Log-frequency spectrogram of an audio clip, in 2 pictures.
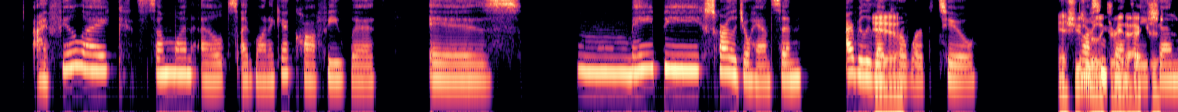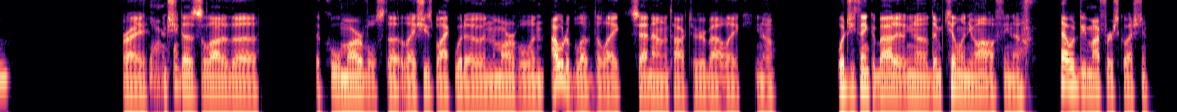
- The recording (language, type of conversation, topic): English, unstructured, Which actor would you love to have coffee with, and what would you ask?
- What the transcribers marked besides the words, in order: drawn out: "maybe"; chuckle; chuckle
